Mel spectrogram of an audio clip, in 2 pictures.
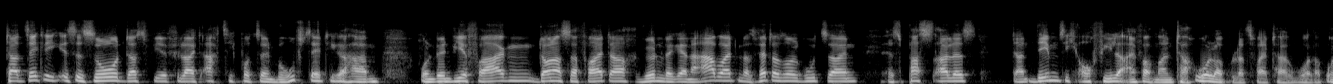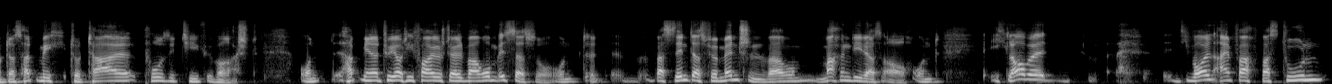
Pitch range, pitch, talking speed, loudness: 130-175 Hz, 150 Hz, 180 wpm, -21 LUFS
